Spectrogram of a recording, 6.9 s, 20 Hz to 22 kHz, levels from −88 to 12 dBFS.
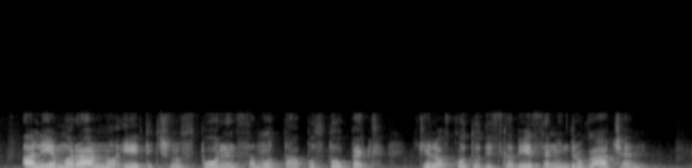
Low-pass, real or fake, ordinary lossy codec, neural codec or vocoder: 7.2 kHz; real; none; none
